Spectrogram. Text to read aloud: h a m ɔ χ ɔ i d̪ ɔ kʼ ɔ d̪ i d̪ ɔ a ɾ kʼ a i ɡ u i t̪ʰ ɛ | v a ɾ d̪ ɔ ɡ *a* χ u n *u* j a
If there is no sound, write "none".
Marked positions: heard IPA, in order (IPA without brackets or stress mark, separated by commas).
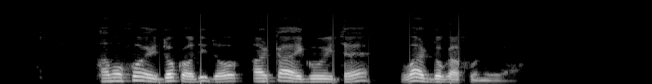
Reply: a, u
